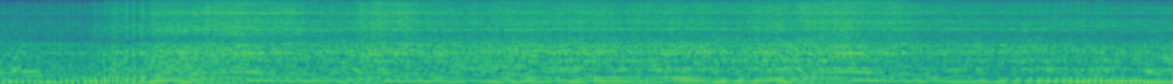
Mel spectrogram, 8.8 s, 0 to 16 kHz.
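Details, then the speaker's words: Honda Future Neo / Wave 110 motorcycle engine, smoking black and white: revving unevenly with a rough, rattly clatter riding on it; noise suspected from the connecting rod, piston and rings to be inspected, cause unconfirmed. "thì cái tiếng kêu này là mình nghĩ là do cây dên nữa, nhưng mà để coi coi làm sao ha. Mình nghĩ là giờ cái tiếng kêu dên đó rất là khó chịu."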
